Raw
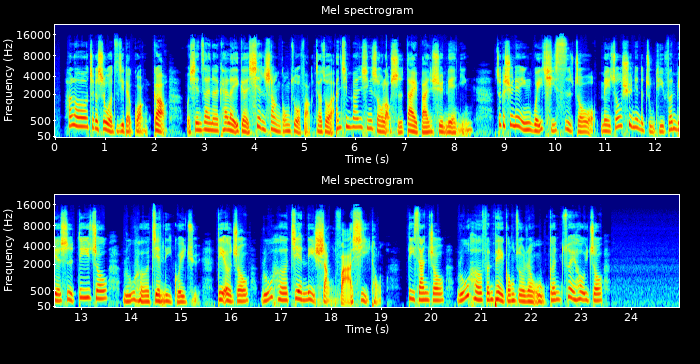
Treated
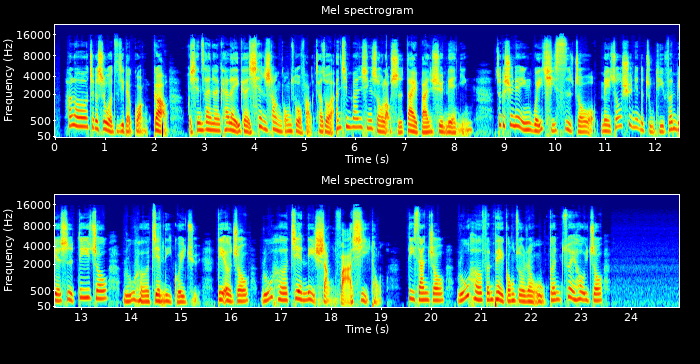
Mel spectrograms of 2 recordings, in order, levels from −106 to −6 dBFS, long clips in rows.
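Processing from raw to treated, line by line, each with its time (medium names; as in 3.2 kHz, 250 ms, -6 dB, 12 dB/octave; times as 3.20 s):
2.13–5.37 s: phase dispersion lows, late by 40 ms, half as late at 960 Hz
11.23–11.71 s: bass shelf 400 Hz -10 dB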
